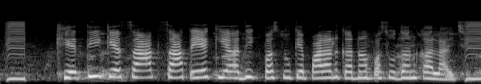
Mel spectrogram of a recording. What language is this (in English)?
Maithili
